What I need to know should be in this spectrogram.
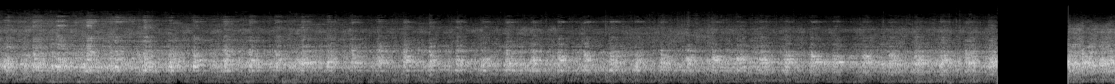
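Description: A model train clatters and rattles along its track.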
